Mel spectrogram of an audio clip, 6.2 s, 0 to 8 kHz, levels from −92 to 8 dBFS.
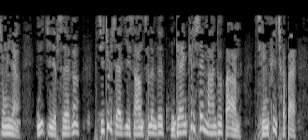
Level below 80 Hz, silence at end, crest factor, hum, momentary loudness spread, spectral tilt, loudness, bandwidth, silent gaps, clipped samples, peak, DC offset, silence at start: -46 dBFS; 0.25 s; 14 dB; none; 5 LU; -11.5 dB/octave; -18 LUFS; 5.8 kHz; none; under 0.1%; -4 dBFS; under 0.1%; 0 s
